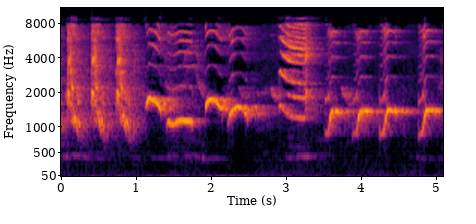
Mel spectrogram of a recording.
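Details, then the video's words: Laughingthrush singing loudly: three harsh chattering notes open, followed by clear whistled phrases, each a short rising-then-level note repeated about four times in a steady series. "Kicauan Poksay Gacor!"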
